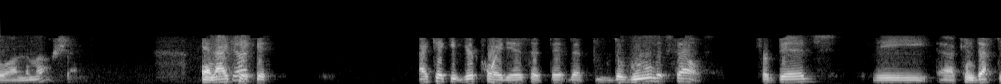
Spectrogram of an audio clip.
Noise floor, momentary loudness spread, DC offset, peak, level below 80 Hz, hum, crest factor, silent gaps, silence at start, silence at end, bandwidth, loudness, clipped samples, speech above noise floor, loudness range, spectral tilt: -68 dBFS; 10 LU; under 0.1%; 0 dBFS; -54 dBFS; none; 18 dB; none; 0 s; 0 s; 4 kHz; -18 LUFS; under 0.1%; 51 dB; 2 LU; -10.5 dB/octave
